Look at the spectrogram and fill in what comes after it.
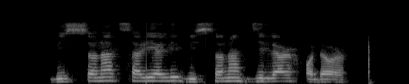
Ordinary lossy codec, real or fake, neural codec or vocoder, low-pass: AAC, 48 kbps; real; none; 7.2 kHz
